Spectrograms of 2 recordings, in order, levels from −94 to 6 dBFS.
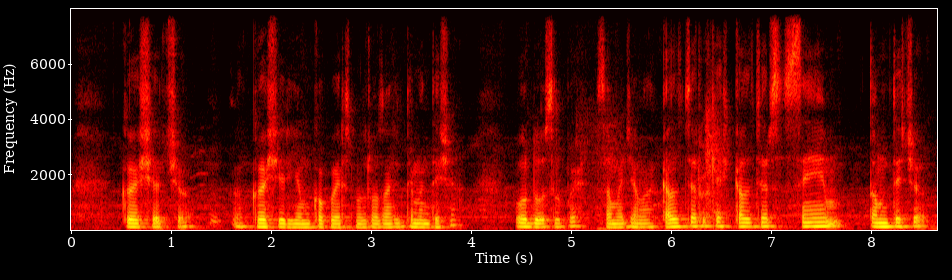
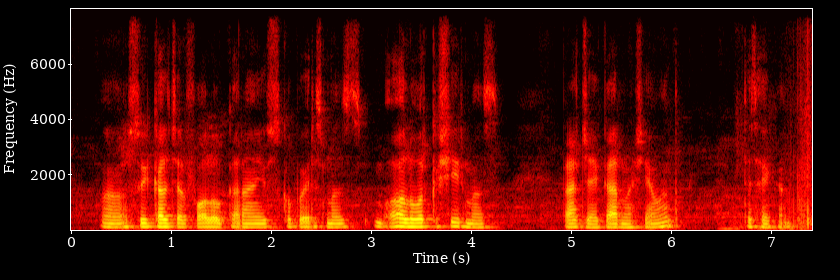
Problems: none marked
